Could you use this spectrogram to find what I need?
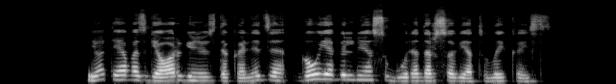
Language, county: Lithuanian, Vilnius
